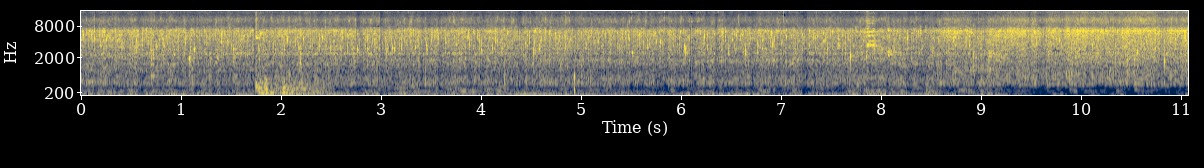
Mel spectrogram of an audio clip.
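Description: Ginger-garlic paste frying in hot butter and oil in a metal pan: a steady sizzle, with a spatula stirring it through the pan.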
